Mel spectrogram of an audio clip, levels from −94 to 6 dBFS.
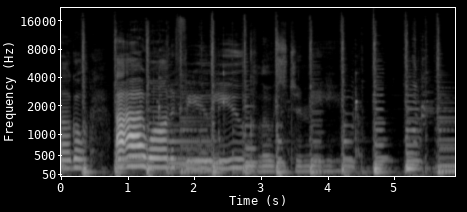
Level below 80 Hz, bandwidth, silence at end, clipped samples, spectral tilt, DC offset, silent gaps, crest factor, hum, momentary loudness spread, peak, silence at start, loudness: -64 dBFS; 19.5 kHz; 0 s; under 0.1%; -5.5 dB/octave; under 0.1%; none; 20 dB; none; 18 LU; -16 dBFS; 0 s; -37 LUFS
